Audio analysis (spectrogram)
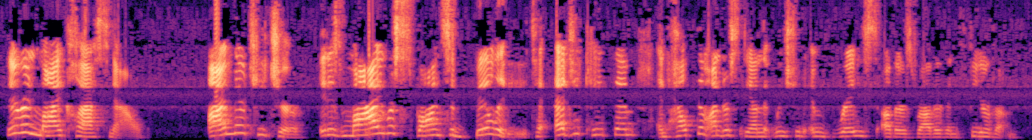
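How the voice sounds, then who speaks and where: Woman acting young female teacher, earnest, caring, bright husky-edged voice, scripted drama. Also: high voice, sing-song, normal speed, exaggerated voice, low-quality recording. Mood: earnest, tender. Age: young adult. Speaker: actor playing a teacher. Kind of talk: scripted dramatization on video call. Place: indoors, plain backdrop, video call.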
